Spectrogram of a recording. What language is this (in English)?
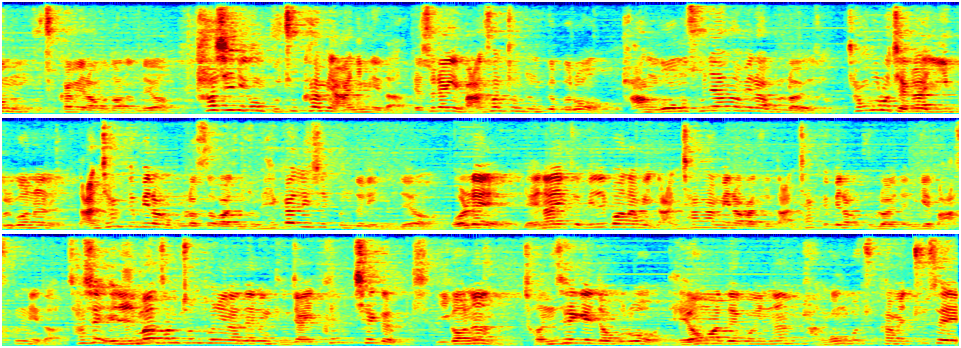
Korean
